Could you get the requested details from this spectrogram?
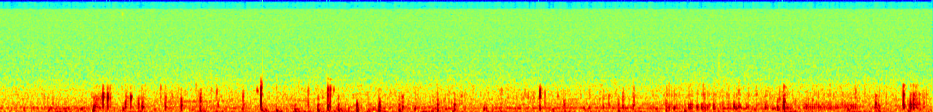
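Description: Low, bubbling gurgles and rumbles with soft pops over steady background hiss; ordinary stomach growling.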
